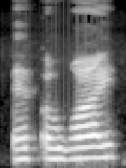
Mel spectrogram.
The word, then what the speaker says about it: Foy: I'm not sure if I'm pronouncing his name right. Am I saying it right? Foy, F-O-Y?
